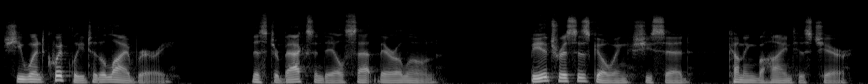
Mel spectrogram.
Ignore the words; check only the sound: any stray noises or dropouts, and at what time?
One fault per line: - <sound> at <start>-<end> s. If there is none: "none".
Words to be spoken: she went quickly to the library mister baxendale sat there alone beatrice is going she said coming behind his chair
none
